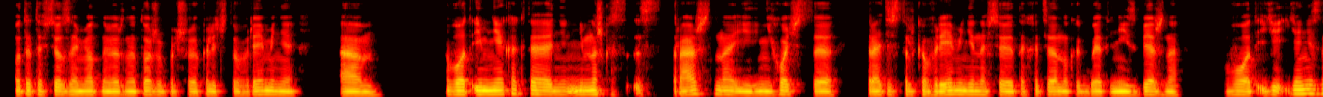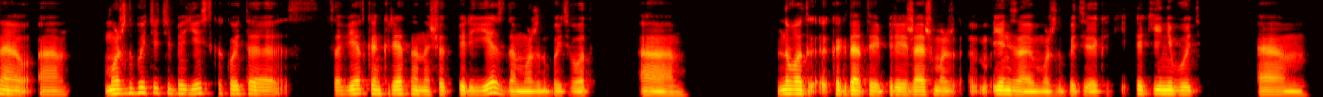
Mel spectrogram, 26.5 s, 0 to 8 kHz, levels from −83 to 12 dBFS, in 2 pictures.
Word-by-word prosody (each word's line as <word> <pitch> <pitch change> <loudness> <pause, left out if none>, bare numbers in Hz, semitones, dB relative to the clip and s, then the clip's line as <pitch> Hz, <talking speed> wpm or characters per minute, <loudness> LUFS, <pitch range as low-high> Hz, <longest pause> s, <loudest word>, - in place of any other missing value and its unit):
Вот - - -2
это 100 - -2
всё 100 +2 -1
займет, 100 0 0
наверное, 95 0 +1
тоже 100 0 -2
большое 95 0 -5
количество 95 0 -4
времени. 100 +1 -1 0.4
Ам, 90 -1 +1 0.6
вот, 110 +1 +1
и 110 - +4
мне 110 +1 +5
как-то 115 -3 0
не 105 0 -3
немножко 110 +2 0
с - - -17
страшно, 115 +1 -2
и 95 -1 +1
не 95 -1 +1
хочется 100 -3 -1 0.3
тратить 100 0 -1
столько 100 0 -5
времени 105 +2 +2
на 100 -1 -1
всё 100 0 -3
это, 95 0 -1
хотя, 100 +1 -3
ну, 100 -1 0
как 95 -1 -7
бы 95 - -2
это 95 -1 -2
неизбежно, 95 0 0 0.4
вот. 100 0 -1
Й - - -4 0.2
я 120 +4 0
не 130 +1 +2
знаю, 115 -5 +1
а 105 -1 -2 0.4
может 130 +5 +2
быть, 155 -1 0
у 150 - 0
тебя 130 -2 -2
есть 135 +3 -1
какой-то 125 -4 -1
с - - -27
совет 120 +5 +1
конкретно 125 -1 +2
насчёт 110 0 -1
переезда. 110 +1 +1
Может 95 0 +2
быть, 100 +1 -3
вот, 100 0 -2 0.5
а, 95 -3 +2 0.9
ну 120 +2 +5
вот 120 -1 +6 0.2
когда 110 0 +5
ты 110 -3 +1
переезжаешь, 110 +1 +2
может, 100 -3 -1
м, - - -7
я 115 0 +6
не 115 - +6
знаю, 95 -2 +4
может 95 0 -1
быть, 95 -2 -3
какие 95 -1 -3
какие-нибудь 115 -2 +2 0.6
эм. 100 -2 0
100 Hz, 155 wpm, -23 LUFS, 95-115 Hz, 0.9 s, вот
